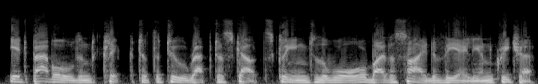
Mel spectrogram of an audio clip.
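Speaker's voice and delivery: ordinary delivery, nothing marked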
